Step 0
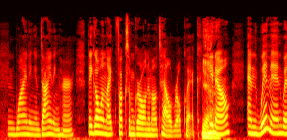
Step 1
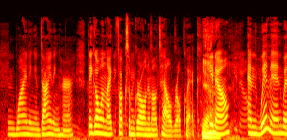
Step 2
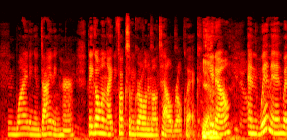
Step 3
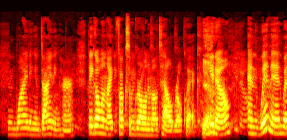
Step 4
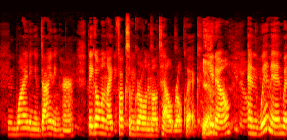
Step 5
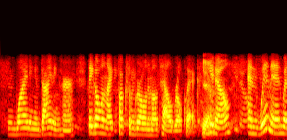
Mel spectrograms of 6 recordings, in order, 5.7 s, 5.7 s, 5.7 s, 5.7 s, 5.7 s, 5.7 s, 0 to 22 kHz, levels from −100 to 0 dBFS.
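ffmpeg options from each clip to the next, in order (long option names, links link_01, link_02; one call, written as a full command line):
ffmpeg -i in.wav -filter_complex "[0:a]asplit=4[link_01][link_02][link_03][link_04];[link_02]adelay=482,afreqshift=-140,volume=-23dB[link_05];[link_03]adelay=964,afreqshift=-280,volume=-29.4dB[link_06];[link_04]adelay=1446,afreqshift=-420,volume=-35.8dB[link_07];[link_01][link_05][link_06][link_07]amix=inputs=4:normalize=0" out.wav
ffmpeg -i in.wav -filter_complex "[0:a]asplit=2[link_01][link_02];[link_02]adelay=25,volume=-4.5dB[link_03];[link_01][link_03]amix=inputs=2:normalize=0,volume=-3dB" out.wav
ffmpeg -i in.wav -af "highpass=frequency=370:width=0.5412,highpass=frequency=370:width=1.3066,volume=8.5dB" out.wav
ffmpeg -i in.wav -af "acompressor=threshold=-16dB:ratio=4,volume=-4.5dB" out.wav
ffmpeg -i in.wav -af "volume=4dB" -ar 8000 -c:a pcm_mulaw out.wav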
